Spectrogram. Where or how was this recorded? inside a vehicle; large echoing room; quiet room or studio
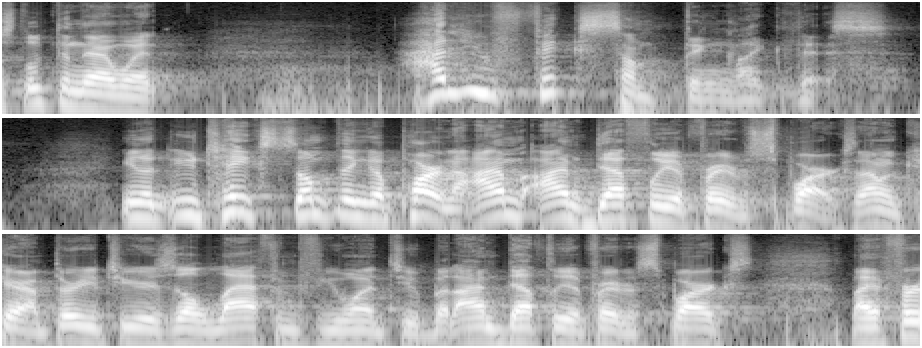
large echoing room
